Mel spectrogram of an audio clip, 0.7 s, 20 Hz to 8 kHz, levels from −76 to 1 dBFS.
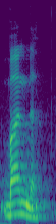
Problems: constant background noise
